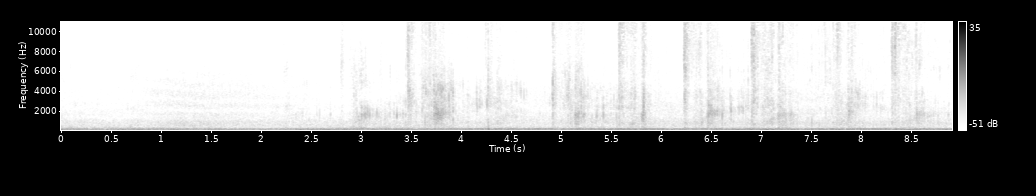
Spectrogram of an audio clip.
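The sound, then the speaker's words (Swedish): Footsteps crunch steadily along an outdoor path by the sea, walking with the sun behind and the sea on the left, a regular walking rhythm of soft scraping steps over a constant low rumble, with no one talking. “Nu går jag med solen i ryggen och havet på min vänstra sida.”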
